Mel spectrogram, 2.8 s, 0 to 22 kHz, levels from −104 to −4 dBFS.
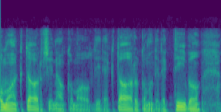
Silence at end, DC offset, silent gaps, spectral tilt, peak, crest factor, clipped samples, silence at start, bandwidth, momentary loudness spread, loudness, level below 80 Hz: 0 s; under 0.1%; none; -6.5 dB/octave; -12 dBFS; 18 dB; under 0.1%; 0 s; 8 kHz; 11 LU; -32 LUFS; -42 dBFS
